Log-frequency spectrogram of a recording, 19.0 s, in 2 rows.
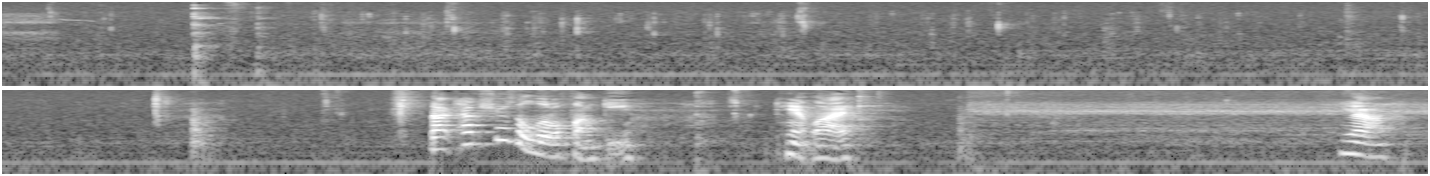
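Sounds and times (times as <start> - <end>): person chewing soft food: 1.7 - 10.8, 11.4 - 12.2
wet mouth clicks: 11.6 - 12.3
steady low hum: 13.3 - 19.0.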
